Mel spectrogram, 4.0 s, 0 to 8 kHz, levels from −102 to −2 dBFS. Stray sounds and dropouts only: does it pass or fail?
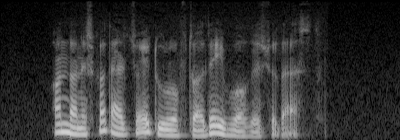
pass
